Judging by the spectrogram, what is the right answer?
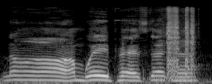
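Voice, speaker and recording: Fifty yr old guy livestreaming on the street, fairly high voice, chatty with viewers, faint traffic behind. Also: little pitch movement, slow pace. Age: 50s. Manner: chatty, talks straight to viewers. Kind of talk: casual live-stream chat. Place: outdoors on a city street. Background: faint street and traffic noise.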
